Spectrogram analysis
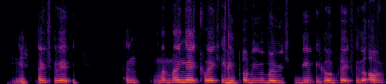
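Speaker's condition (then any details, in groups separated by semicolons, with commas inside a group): Cerebral palsy, spastic and dyskinetic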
